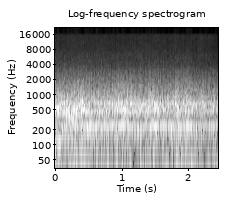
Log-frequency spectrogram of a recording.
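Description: Industrial noise music: a dense, steady wall of noise with a low held drone tone underneath.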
